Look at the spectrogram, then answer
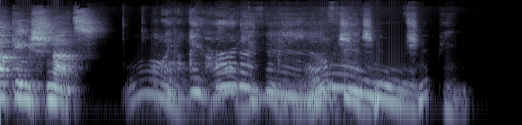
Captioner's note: enthusiastic reactions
